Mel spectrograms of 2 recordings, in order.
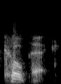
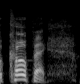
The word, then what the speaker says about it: Kopech: So, is it Kopech or is it Kopech? Because I've seen so many different pronunciations, I want to get the clear one for first. – It's Kopech. – Okay, so Kopech.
